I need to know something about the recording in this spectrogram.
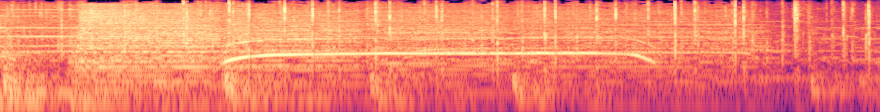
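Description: High school marching band playing, with the crowd cheering. About a second in, one long high whoop rises in, holds and drops away.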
